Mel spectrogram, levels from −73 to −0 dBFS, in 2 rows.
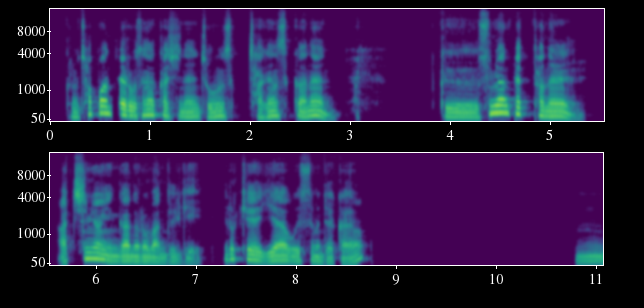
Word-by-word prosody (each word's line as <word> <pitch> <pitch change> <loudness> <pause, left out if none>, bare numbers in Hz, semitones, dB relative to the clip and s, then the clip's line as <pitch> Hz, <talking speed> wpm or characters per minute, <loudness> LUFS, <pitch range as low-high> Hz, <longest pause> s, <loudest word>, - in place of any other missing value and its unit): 그럼 105 -2 -8
첫 170 +6 -2
번째로 155 -10 +4
생각하시는 115 -6 -1
좋은 110 +3 -1
습 115 - -5
작은 115 +5 -1
습관은 110 - -1 1.0
그 105 -2 -1
수면 200 - +5
패턴을 115 - +1 0.3
아침형 155 -3 +3
인간으로 105 -2 0
만들기 85 -2 -5 0.2
이렇게 135 -2 -1
이해하고 110 0 +1
있으면 100 -1 -4
될까요? 85 0 -5 2.1
음 105 +1 -8
110 Hz, 265 characters per minute, -23 LUFS, 100-135 Hz, 2.1 s, 수면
